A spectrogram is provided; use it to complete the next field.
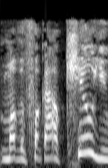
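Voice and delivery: mock furious anger. Acting out the kind of anger she does not have: imitating someone furious.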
